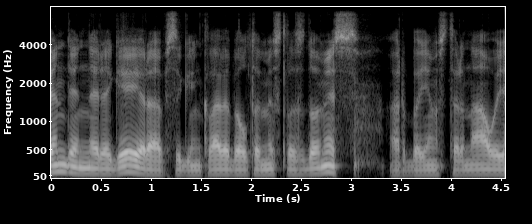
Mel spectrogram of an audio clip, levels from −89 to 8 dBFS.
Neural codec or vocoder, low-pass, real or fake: none; 7.2 kHz; real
